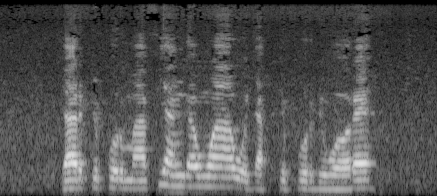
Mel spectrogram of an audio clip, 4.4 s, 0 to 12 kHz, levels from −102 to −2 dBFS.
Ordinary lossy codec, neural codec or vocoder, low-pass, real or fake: MP3, 96 kbps; none; 10.8 kHz; real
